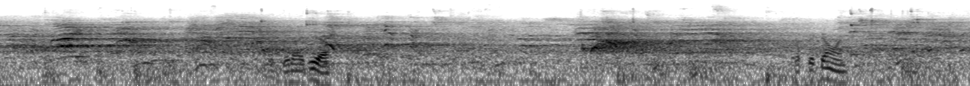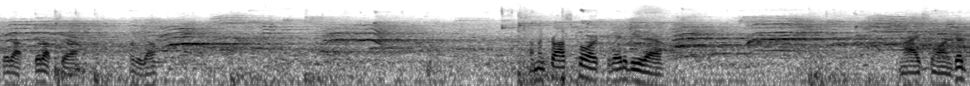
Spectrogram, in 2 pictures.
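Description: A volleyball is struck with hollow slaps.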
